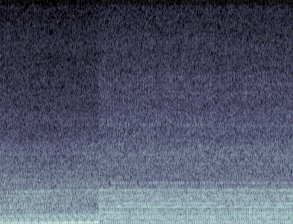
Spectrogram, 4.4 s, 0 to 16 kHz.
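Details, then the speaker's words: Land Rover Freelander SE3 KV6 V6, hot engine, after the fix: a smooth, fairly quiet idle with only a faint tick left. The earlier knocking noise is nearly 100% gone. "listen to how much quieter the little Freelander is now it is nearly 100% gone the microphone's probably picking it up much louder than it is in person it tends to do that on this type of noise"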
